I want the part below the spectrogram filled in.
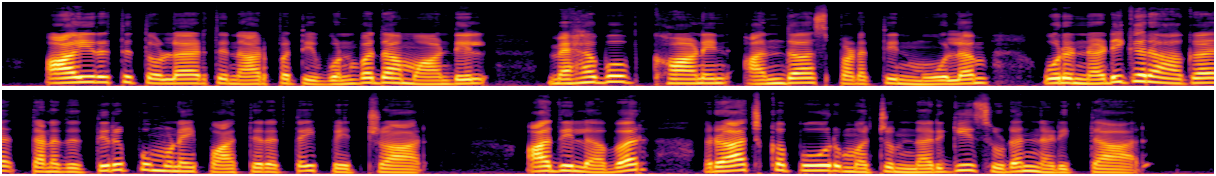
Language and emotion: Tamil, neutral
